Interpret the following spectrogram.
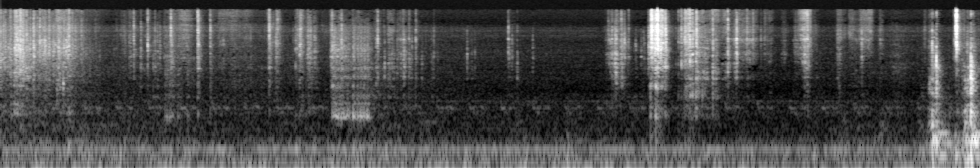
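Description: Faint rustling and crinkling of a sheet of holographic craft foil being handled and laid down, with scattered light ticks and a brief louder crackle about eight seconds in.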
